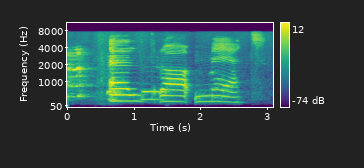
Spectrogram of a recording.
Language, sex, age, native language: Icelandic, male, 6, Icelandic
